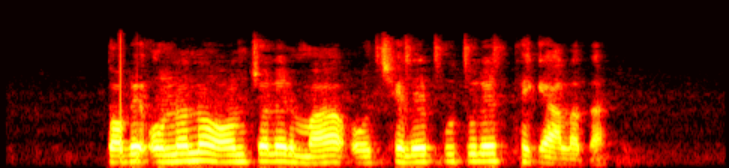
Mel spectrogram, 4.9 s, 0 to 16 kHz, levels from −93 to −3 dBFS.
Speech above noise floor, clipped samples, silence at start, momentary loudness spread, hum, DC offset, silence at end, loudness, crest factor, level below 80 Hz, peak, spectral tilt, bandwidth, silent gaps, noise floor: 57 dB; under 0.1%; 0.75 s; 7 LU; none; under 0.1%; 0.85 s; -14 LUFS; 14 dB; -56 dBFS; -2 dBFS; -8.5 dB/octave; 6.8 kHz; none; -71 dBFS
